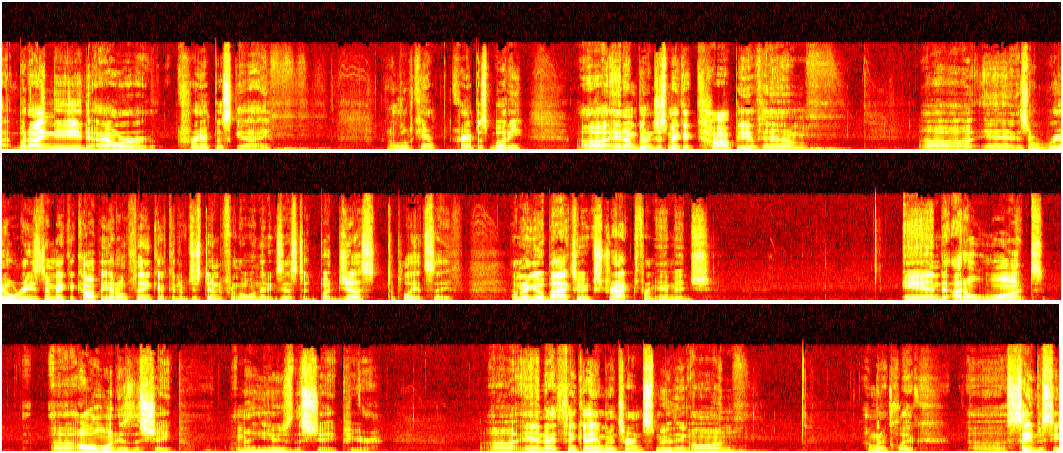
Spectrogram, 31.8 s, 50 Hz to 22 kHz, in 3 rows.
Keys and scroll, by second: 3.3 v.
